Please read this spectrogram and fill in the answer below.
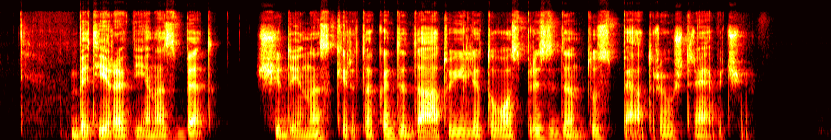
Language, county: Lithuanian, Kaunas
